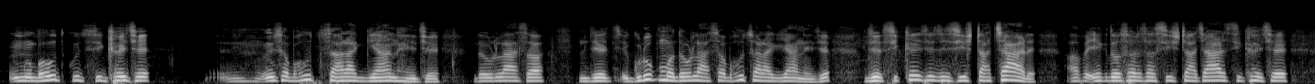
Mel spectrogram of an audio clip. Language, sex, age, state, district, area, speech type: Maithili, male, 18-30, Bihar, Darbhanga, rural, spontaneous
